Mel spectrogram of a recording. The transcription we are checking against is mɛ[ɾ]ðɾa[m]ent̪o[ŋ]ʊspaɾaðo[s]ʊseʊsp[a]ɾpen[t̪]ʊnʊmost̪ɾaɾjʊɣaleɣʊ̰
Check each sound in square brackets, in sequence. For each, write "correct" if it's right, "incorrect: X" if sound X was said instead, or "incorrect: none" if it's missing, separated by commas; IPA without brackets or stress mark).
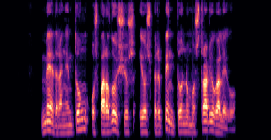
incorrect: none, incorrect: ŋ, correct, incorrect: ʃ, incorrect: e, correct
